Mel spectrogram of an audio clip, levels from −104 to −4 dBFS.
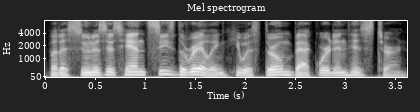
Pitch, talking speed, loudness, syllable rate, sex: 130 Hz, 265 wpm, -17 LUFS, 5.4 syllables/s, male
